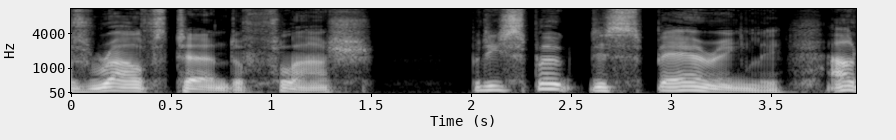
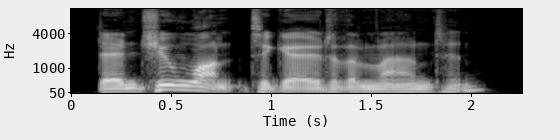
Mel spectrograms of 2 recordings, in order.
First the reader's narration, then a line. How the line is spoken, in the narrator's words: Ralph sighed, sensing the rising antagonism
